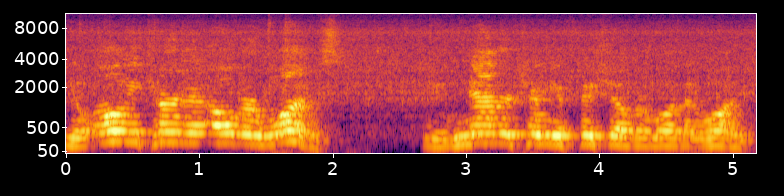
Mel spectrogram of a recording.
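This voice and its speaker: A giggly, tipsy cooking host gives a casual demonstration to camera from a roomy, echoey kitchen, far from the mic. Her mid-range voice moves at an unhurried pace, rambling, exclamatory, and profane with frequent laughter, over loud frying sizzle and stirring.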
